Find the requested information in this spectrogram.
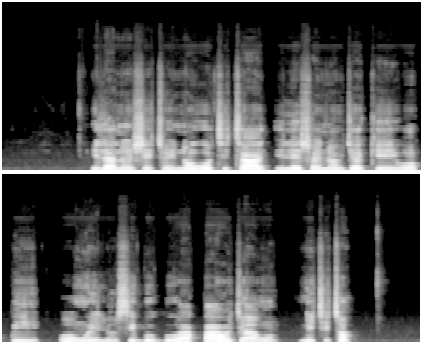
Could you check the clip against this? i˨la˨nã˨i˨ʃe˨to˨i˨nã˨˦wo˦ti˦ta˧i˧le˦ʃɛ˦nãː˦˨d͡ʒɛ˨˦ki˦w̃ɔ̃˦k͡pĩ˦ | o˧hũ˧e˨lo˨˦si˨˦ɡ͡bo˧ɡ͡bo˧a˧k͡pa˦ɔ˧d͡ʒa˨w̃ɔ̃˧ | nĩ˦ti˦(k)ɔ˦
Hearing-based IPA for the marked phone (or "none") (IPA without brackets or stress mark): t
